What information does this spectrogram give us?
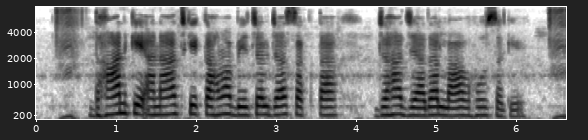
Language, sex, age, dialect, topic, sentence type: Bhojpuri, female, 31-35, Southern / Standard, agriculture, question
